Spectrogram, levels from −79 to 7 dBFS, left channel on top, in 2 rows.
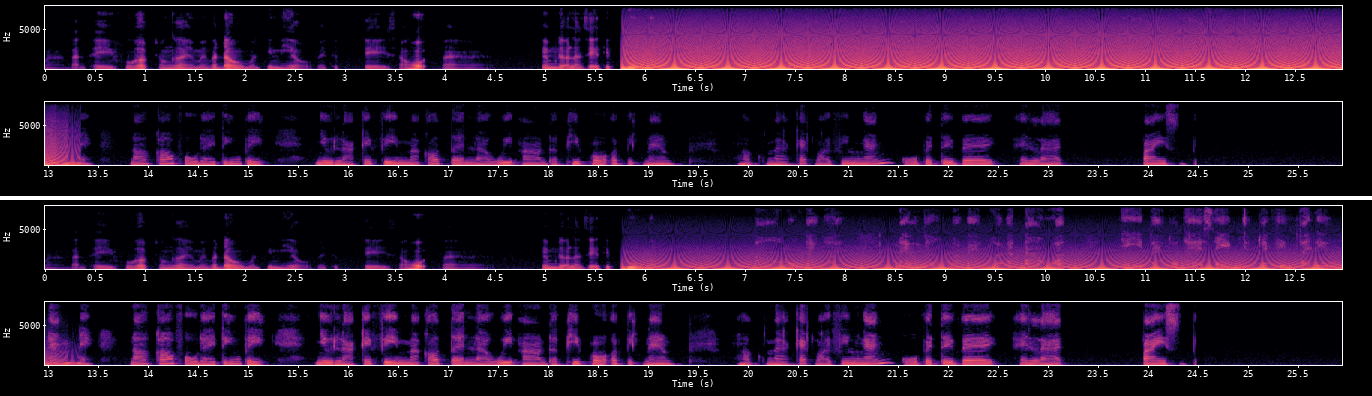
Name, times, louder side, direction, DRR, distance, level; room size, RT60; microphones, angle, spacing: voice 1, 0.0-2.8 3.2-4.4 5.0-6.2, left 1 dB, 40° left, 3.9 m, -30 dB
sound 1, 5.8-13.3, left 7 dB, 80° left, 0.3 m, -19 dB
voice 2, 7.1-10.2 10.8-23.2 24.0-24.5, right 1 dB, 70° right, 7.0 m, -31 dB
open air
head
